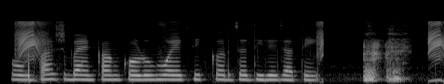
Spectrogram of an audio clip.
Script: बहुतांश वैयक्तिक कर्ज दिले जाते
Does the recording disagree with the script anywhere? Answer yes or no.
yes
